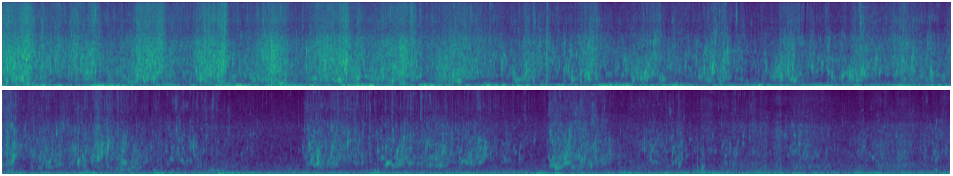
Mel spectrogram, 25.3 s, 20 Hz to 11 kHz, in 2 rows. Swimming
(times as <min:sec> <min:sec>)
0:00.0 0:15.3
